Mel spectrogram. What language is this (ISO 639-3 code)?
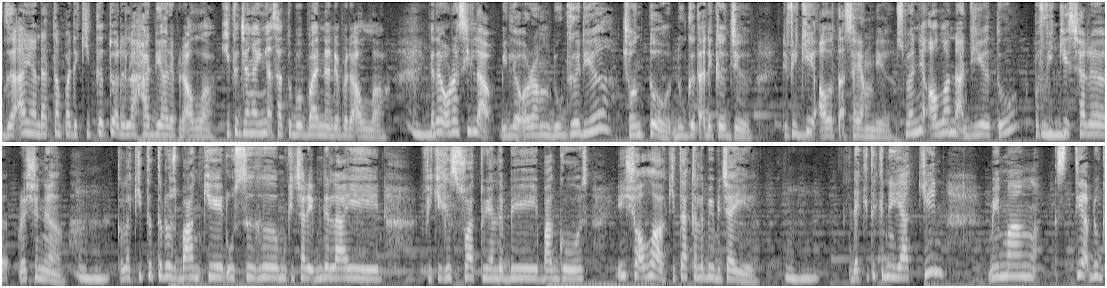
msa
